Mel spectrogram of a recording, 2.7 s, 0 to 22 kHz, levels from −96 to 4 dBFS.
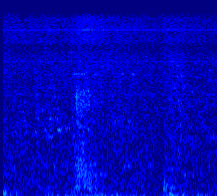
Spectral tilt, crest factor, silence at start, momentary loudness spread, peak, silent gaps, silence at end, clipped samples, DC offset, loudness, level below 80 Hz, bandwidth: -1 dB/octave; 16 dB; 0 s; 4 LU; -52 dBFS; none; 0 s; under 0.1%; under 0.1%; -65 LUFS; -84 dBFS; 16.5 kHz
